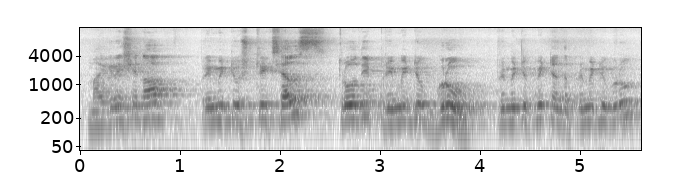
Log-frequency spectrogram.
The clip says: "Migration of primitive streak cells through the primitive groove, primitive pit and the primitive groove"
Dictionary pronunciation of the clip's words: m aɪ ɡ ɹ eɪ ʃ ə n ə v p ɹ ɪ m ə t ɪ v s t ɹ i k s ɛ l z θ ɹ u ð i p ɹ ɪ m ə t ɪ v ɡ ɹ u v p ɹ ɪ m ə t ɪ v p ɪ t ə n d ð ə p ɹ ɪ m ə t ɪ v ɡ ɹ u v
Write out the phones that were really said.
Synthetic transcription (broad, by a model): m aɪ ɡ ɹ eɪ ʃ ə n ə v p ɹ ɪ m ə t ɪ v s t ɹ i k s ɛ l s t ɹ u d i p ɹ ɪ m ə t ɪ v ɡ ɹ u p ɹ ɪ m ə t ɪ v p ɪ t ə n d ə p ɹ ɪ m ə t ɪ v ɡ ɹ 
